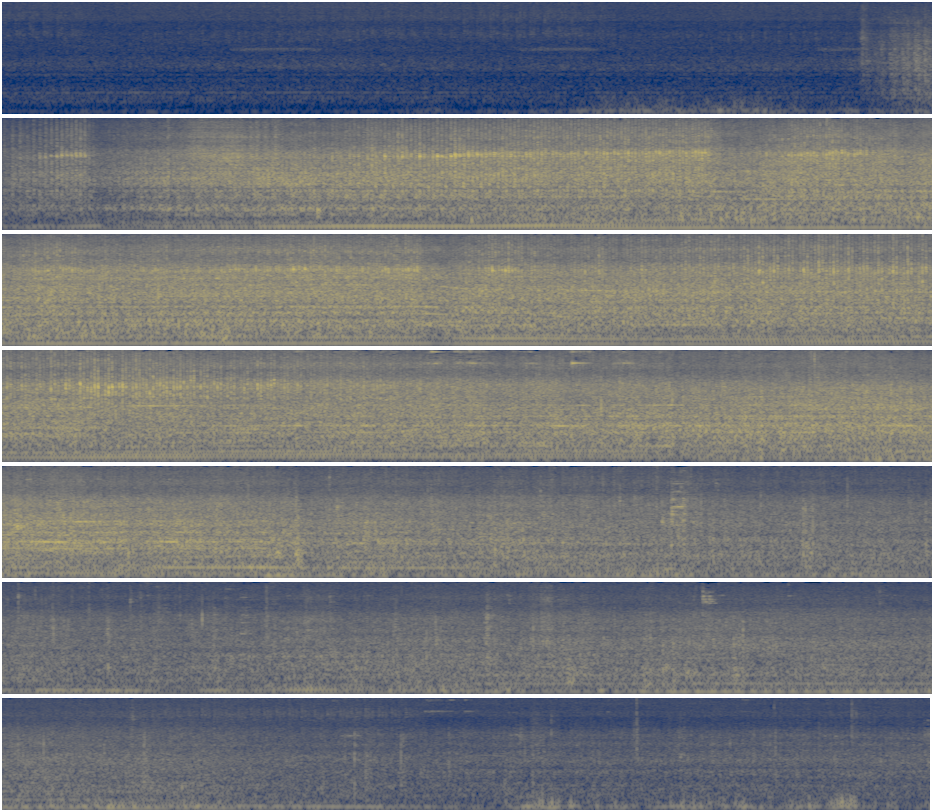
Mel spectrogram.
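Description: Farm tractor's diesel engine pulling a loaded trailer along a dirt road, coming up about four seconds in and passing close by, its engine note stepping up and down in pitch several times. It eases off somewhat over the last ten seconds as it moves away.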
